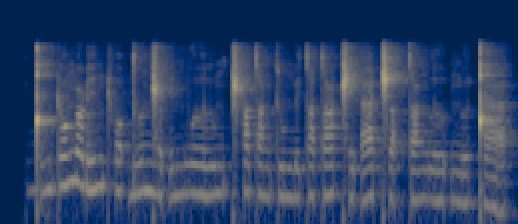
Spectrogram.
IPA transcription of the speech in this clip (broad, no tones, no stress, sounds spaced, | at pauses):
ɡ͡ǃ e ŋ ʈ ɔ ŋ ɽ ɔ ɽ e ŋ ʈʰ ɔ ʔ d ɤ ŋ͡ǁ ɵ ʔ e ŋ v ɤ l u ŋ ǁʰ ɨ tˤ e ŋ t u ŋ ɽ ɨ t ɨ tˤ u ǁ e ʔ a ǁ ɤ ʔ tˤ ɨ ŋ l ɤ ʔ ŋ ɵ ǃ a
